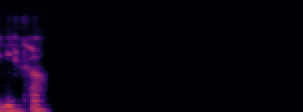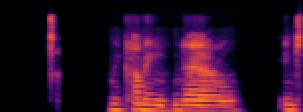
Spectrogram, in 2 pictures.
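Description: An older woman speaks calmly and close, as if over an online call.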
